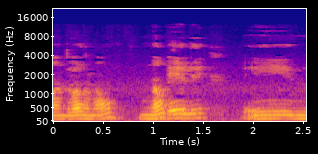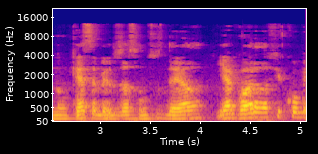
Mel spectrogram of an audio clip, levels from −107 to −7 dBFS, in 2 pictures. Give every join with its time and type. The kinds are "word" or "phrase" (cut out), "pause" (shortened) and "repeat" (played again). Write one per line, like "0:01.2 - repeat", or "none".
0:01.2 - word
0:04.1 - pause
